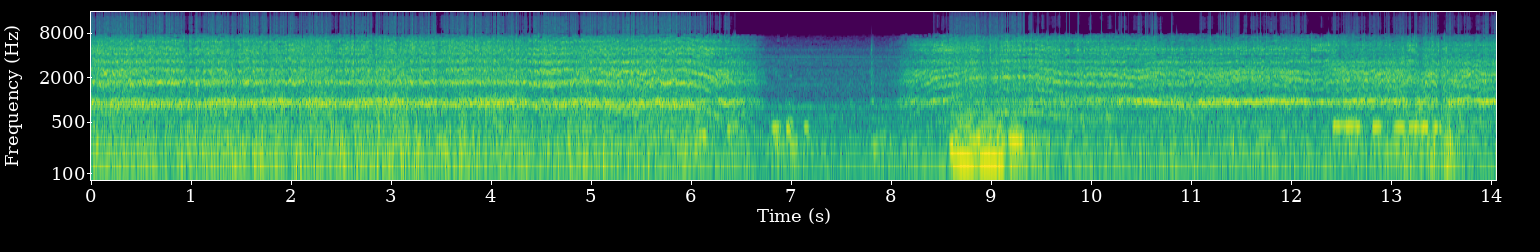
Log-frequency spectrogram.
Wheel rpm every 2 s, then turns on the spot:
230, 230, 220, 40, 140, 130, 120.
none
